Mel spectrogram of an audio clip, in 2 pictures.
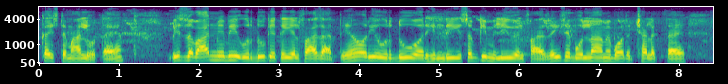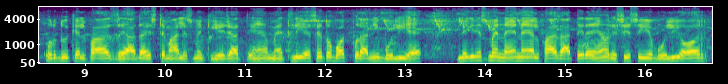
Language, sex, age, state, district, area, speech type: Urdu, male, 18-30, Delhi, Central Delhi, urban, spontaneous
